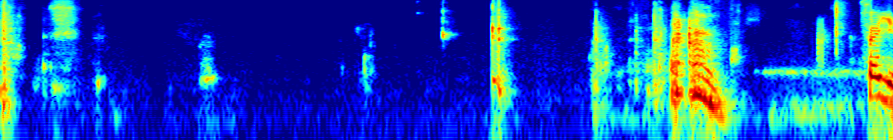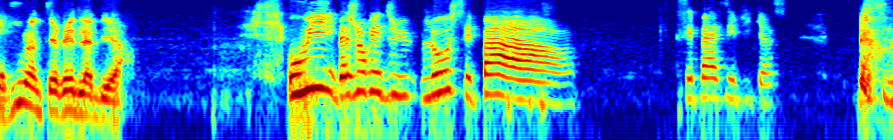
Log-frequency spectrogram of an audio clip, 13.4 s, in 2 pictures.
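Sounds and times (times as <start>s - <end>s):
woman coughing: 4.9s - 5.6s, 13.1s - 13.3s
speech: 6.5s - 7.7s, 8.9s - 11.1s, 11.8s - 13.3s.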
